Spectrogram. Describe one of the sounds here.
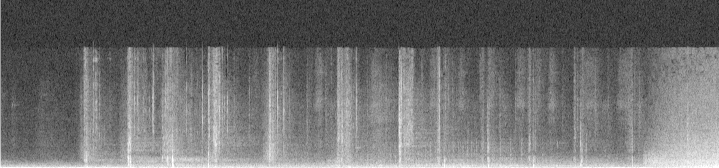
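Footsteps crunch over rough stone at a steady walking pace.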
